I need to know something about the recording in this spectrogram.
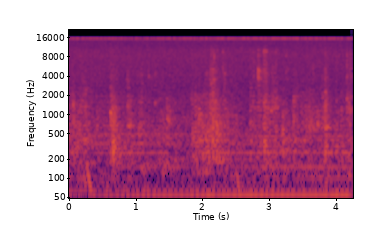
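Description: Faint, irregular small ticks and knocks over a steady low hum.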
